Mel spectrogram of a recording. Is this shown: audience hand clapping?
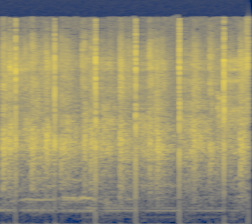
yes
